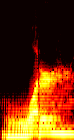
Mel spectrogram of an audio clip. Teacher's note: en inglés americano pronunciamos con la T que es más como una D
